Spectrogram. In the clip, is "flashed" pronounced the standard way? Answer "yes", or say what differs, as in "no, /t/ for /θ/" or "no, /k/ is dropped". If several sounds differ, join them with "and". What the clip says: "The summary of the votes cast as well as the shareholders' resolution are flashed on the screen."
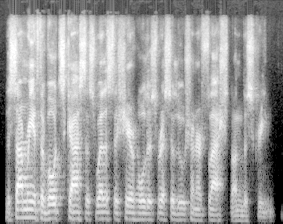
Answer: yes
